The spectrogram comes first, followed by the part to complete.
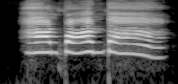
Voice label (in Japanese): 「あんぽんたーん」, kawaii voice; 1200 kawaii voice!!; 色々なワンショット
